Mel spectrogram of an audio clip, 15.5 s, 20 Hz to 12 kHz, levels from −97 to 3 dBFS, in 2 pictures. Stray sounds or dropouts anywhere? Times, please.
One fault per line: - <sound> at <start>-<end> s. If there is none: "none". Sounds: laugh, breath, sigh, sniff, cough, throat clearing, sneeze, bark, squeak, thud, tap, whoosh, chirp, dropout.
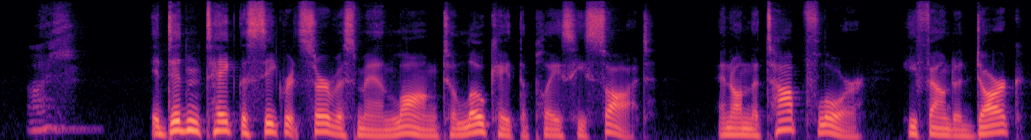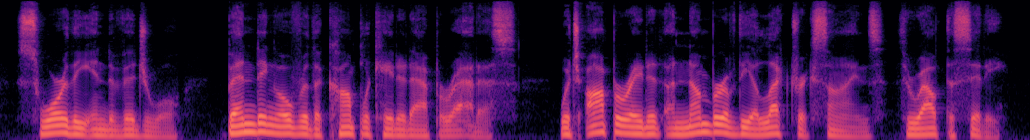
- sneeze at 0.2-0.8 s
